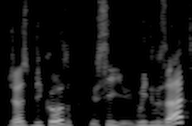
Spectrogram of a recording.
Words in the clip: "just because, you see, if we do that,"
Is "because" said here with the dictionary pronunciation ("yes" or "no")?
yes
